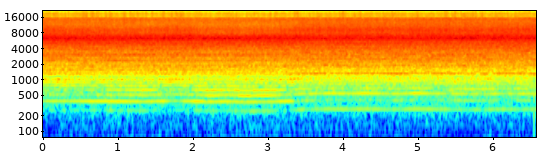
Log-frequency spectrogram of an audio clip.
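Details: Stihl FS38 string trimmer two-stroke after a no-start fix, swapping in a HIPA aftermarket carburetor: loud high-revving whine holding steady and stepping slightly in pitch with throttle, no misses or stumbles; new carb runs properly.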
